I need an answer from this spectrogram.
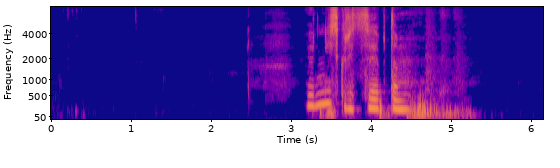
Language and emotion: Russian, sad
